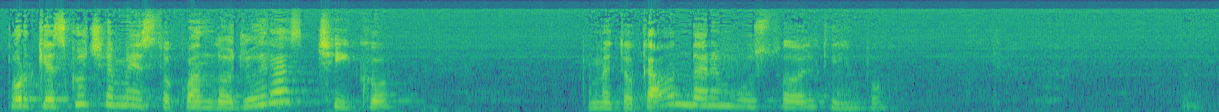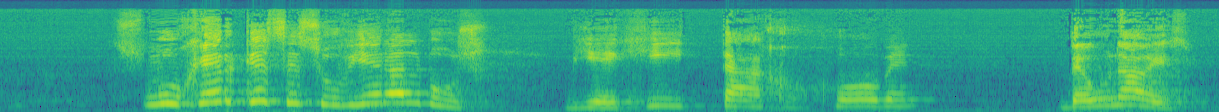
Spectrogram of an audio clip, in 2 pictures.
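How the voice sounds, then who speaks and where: High-voiced man preaching fervently. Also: big pitch swings, a little slow, long pauses. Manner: fervent preaching with shouted exhortations and joking asides. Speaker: pastor. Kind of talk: live church sermon. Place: church service.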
